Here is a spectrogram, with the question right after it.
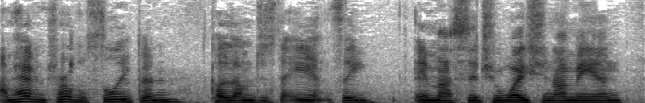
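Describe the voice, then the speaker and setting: Speaking in a Southern US accent, a woman uses a fairly low pitch, a dark, mellow tone and monotone, flat intonation at a moderate pace. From US South, North Carolina foothills. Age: 30s. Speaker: caller to recovery livestream. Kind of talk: casual chat.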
